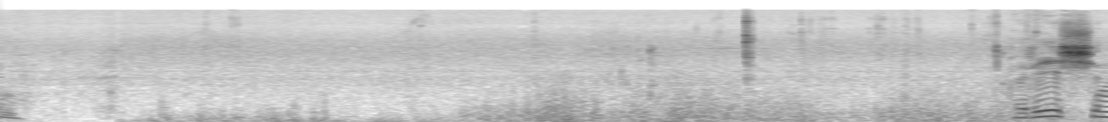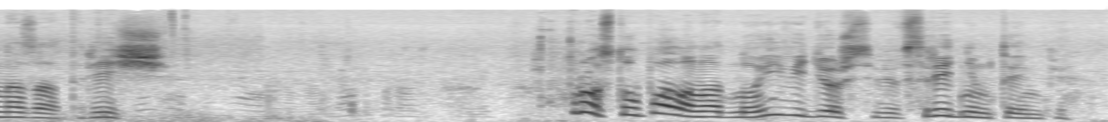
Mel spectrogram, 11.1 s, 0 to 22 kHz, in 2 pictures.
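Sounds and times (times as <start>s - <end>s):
wind buffeting microphone: 0.5s - 9.9s.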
